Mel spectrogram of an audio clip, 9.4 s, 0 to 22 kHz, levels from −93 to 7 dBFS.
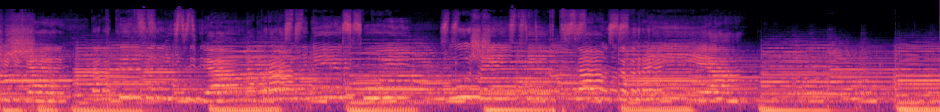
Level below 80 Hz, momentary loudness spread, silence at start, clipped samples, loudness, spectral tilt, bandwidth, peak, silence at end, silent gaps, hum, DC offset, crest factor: -24 dBFS; 5 LU; 0 s; under 0.1%; -17 LUFS; -5 dB/octave; 15.5 kHz; -2 dBFS; 0 s; none; none; under 0.1%; 14 dB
